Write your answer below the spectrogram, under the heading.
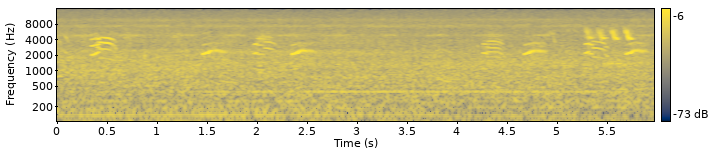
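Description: Birds giving short chirps, one or two every second, over a steady low hum and a background hiss; a quick run of four ticks comes near the end.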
